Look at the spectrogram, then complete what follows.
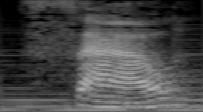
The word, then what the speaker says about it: salivating: Salivating's got four syllables, guys. Sal-er-va-ting.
